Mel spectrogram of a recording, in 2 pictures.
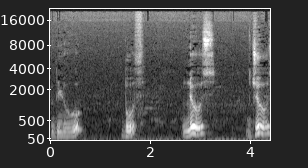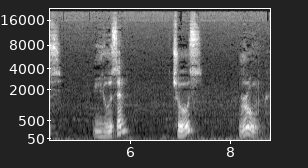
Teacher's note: pronounced with lips brought tightly forward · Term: oo sounds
